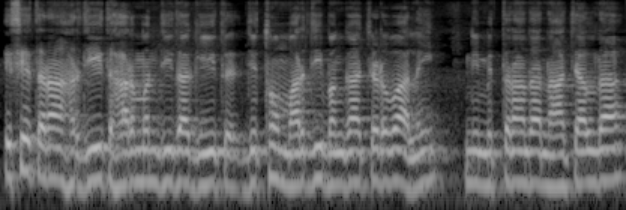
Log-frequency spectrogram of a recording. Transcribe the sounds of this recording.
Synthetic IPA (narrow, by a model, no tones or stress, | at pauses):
ɪseːt̪əɾãːɦəɾd͡ʒiːt̪ɦəɾmənd͡ʒiːd̪aːɡiːt̪d͡ʒɪt̪ʰːõːməɾd͡ʒiːbəŋɡãːt͡ʃəɽʋaːlĩː | nĩːmɪt̪ɾãːd̪aːnãːt͡ʃəld̪aː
